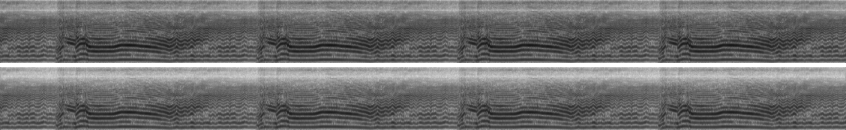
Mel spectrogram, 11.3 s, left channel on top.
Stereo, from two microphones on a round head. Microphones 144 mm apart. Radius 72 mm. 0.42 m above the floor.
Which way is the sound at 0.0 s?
85° left.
